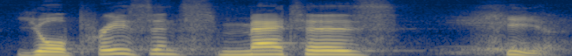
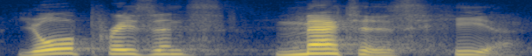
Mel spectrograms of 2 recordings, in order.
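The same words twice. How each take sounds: First: The stress falls on the word 'here'. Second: The stress falls on the word 'matters'. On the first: "each time we're going to put the emphasis on the next word" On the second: "each time we're going to put the emphasis on the next word"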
